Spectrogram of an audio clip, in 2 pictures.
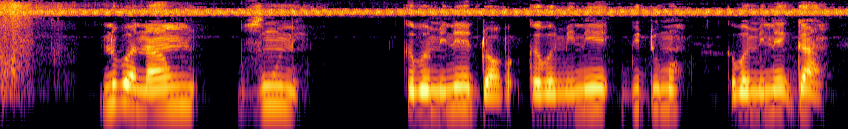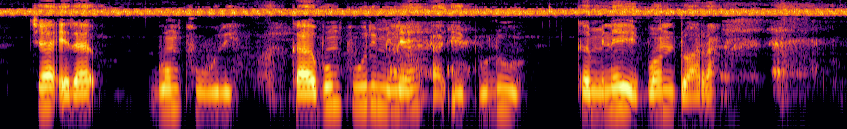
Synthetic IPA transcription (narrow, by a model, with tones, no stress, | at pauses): nʊ˦ba˨naː˨˦n | vuː˦ni˨ | ka˨ba˨mi˨ne˦dɔ˨ka˨βa˨mi˨ne˦ɡ͡bi˦du˦mo˦ | ka˨ba˨mi˨ne˦ɡa˦˨ŋ | t͡ʃɛ˦ʔɪ˨ɾa˦ | bʊ˦mpʰuː˦ɾi˦ | ka˨bʊ˦mpʰuː˦ɾi˦mi˨nɛ˦a˨ʔi˨bu˨luː˦˨ | ka˨mi˨ne˦jɛ˨bɔ˦ndɔ˨ɾa˦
